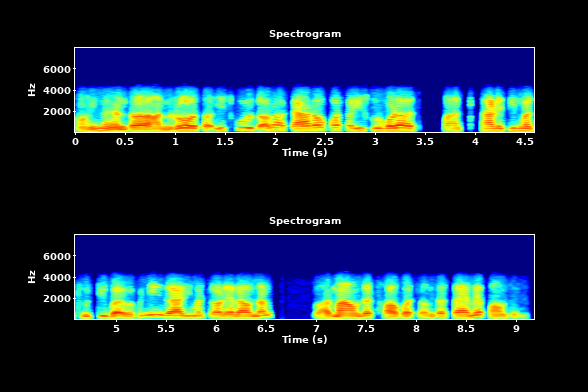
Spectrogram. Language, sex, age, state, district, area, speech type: Nepali, female, 45-60, West Bengal, Darjeeling, rural, conversation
